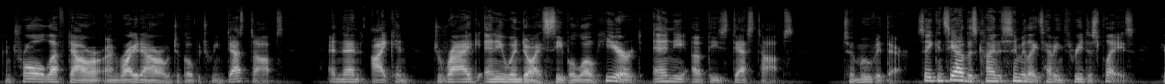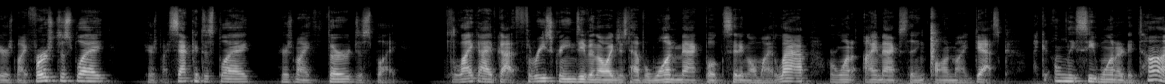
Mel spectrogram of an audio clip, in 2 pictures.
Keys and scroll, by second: 0.0 ctrl+Right, 12.4 ctrl+Right, 13.8 ctrl+Right.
